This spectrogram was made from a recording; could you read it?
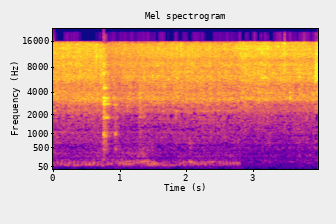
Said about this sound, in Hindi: अब हम इसको यहाँ पे दही डाल के भी अच्छी तरह से भूनेंगे।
